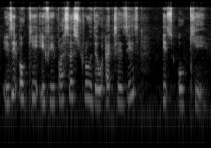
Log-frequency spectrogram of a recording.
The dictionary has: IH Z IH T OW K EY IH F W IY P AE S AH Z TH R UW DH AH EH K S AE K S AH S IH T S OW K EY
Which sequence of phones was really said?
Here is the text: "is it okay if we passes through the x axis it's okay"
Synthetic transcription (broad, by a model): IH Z IH T OW K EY IH F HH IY P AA S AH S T R UW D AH EH K S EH S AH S IH T S OW K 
